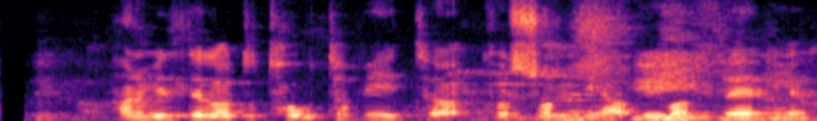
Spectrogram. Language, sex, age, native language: Icelandic, male, 13, Icelandic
